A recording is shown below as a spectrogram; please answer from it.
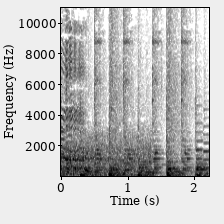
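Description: Cartoon background music with a beat, over a character's wavering, drawn-out vocal cry. The music drops out briefly about one and a half seconds in.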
